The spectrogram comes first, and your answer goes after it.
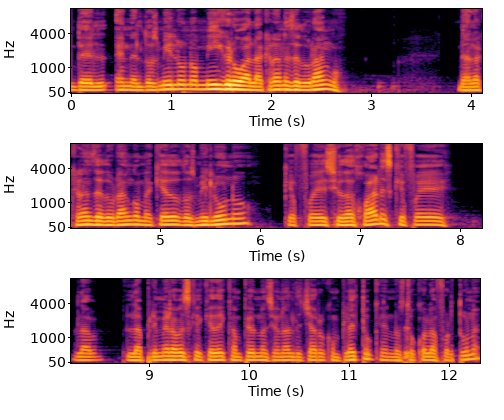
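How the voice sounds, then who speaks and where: Delivered at a moderate pace over a quiet background, the voice has a dark, mellow tone and fairly even intonation. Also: man. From central Mexico, Texcoco; central Mexico. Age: 40s. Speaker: charro rider; podcast guest. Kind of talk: casual chat. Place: studio. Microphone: studio mic.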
